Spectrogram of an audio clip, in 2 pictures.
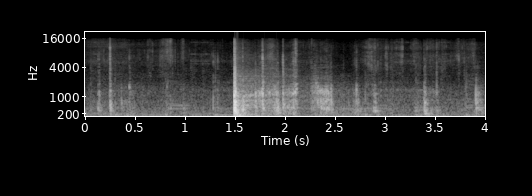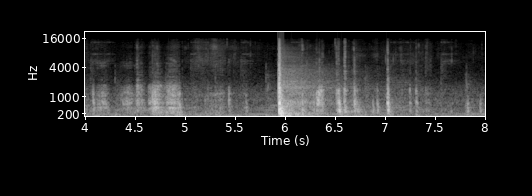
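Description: Plastic door trim being pried loose with a plastic trim tool: two sharp snaps, about a second and a half in and again about six seconds in, as the retaining clips let go, with smaller clicks and plastic rustling between.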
